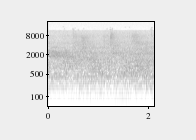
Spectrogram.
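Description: Faint, indistinct murmur of voices over a steady background hiss, with no words made out.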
